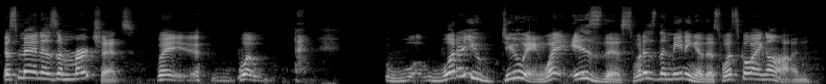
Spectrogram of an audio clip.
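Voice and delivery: high, sputtering alarm; flustered merchant. Acted. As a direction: caught off guard and scandalised. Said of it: "he's like".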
